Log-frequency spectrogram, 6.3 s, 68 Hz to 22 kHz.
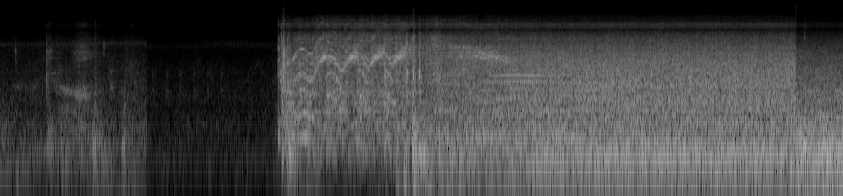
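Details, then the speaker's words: Engine catches after a short crank and holds a fast, steady idle around 2300 rpm against a 1200 rpm target. It idles too high, persisting despite an earlier relearn; cause not found. "this is idling super high yeah boy crazy was it always idling this high or no"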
